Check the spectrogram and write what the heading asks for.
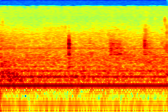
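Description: Near silence: room tone with a faint steady hum and two faint ticks, about a second in and near the end.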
